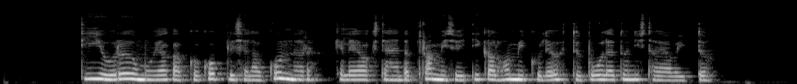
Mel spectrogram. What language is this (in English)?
Estonian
